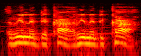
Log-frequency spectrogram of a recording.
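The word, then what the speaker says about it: René Descartes: Rene Descartes, written as Rene Descartes, but in French the S is silent, so they talk about Rene Descartes, 1596 to 1650.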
